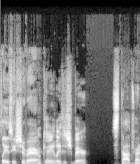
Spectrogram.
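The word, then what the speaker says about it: Lacey Chabert: uh many people don't know that Meg from Family Guy was actually voiced by Lacey chabaran oh yeah yeah chaver Chabert is that how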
